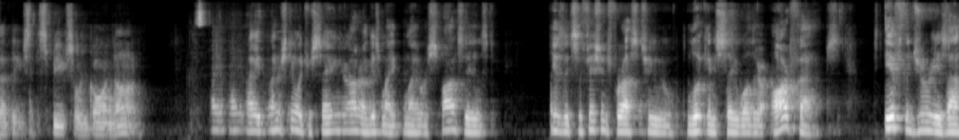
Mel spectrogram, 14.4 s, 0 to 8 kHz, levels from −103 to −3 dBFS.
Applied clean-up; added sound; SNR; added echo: neural mask model DeepFilterNet 3.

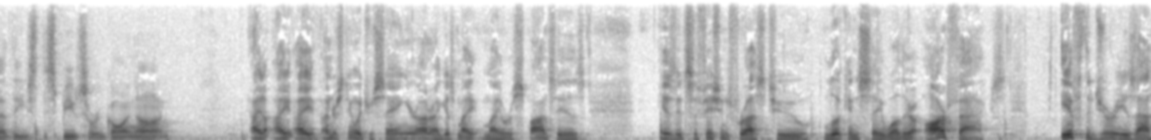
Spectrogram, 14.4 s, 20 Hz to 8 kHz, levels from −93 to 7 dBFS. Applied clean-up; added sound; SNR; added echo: none; none; none; none.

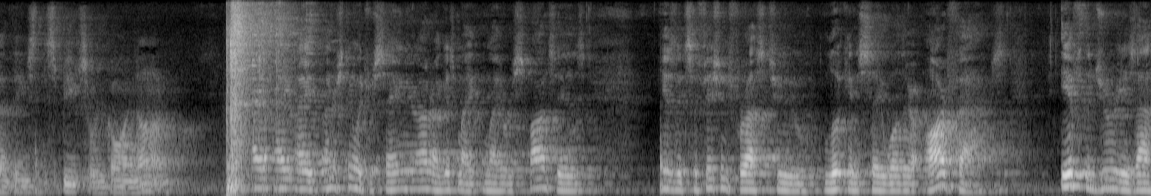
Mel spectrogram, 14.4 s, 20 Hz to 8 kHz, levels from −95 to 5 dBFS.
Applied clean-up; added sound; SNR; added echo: none; Shatter; -3 dB; reverberation time 2.1 s.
